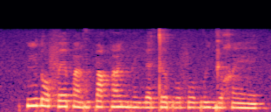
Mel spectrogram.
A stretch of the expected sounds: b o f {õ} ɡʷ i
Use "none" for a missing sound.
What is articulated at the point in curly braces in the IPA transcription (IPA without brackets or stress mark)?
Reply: o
